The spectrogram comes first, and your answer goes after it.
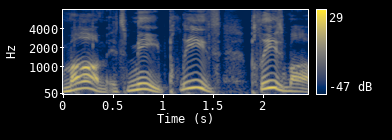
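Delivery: tearful, high, slow voice through sobs. Retelling a story where a man begs his mom, imitating someone crying. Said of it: "And he's crying".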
